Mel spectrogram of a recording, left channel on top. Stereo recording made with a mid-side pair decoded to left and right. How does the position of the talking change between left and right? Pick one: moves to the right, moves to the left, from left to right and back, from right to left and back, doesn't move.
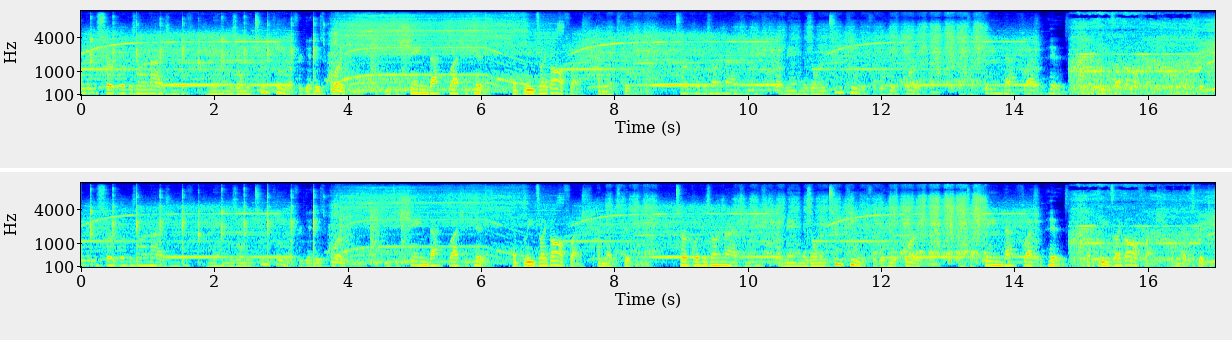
moves to the right.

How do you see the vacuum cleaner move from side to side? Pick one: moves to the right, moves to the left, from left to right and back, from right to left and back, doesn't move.
from left to right and back.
